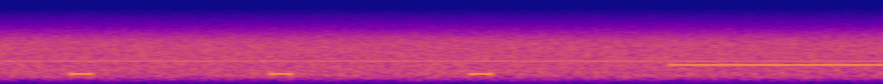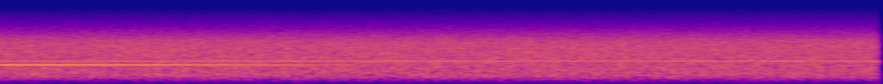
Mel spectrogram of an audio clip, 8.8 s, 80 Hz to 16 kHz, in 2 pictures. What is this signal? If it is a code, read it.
Radio time signal (three low pips and a long one an octave up, as on NHK), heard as pips, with radio static and a steady whistle near 1110 Hz.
